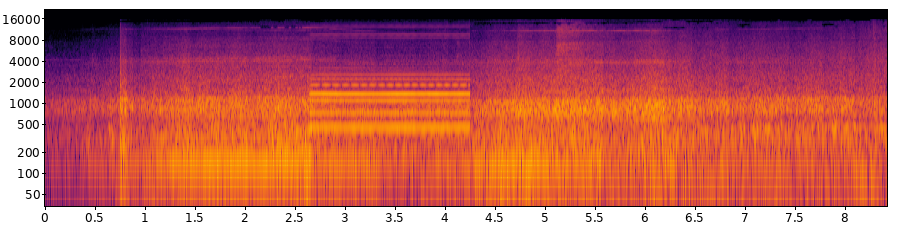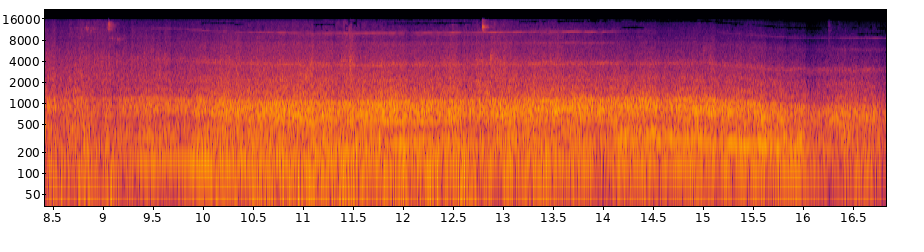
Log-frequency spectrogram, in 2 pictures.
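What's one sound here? A bus engine hums and whines loudly as the bus drives along.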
